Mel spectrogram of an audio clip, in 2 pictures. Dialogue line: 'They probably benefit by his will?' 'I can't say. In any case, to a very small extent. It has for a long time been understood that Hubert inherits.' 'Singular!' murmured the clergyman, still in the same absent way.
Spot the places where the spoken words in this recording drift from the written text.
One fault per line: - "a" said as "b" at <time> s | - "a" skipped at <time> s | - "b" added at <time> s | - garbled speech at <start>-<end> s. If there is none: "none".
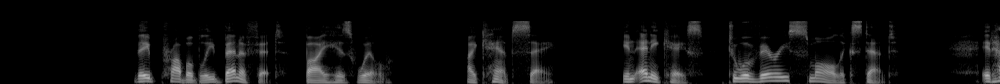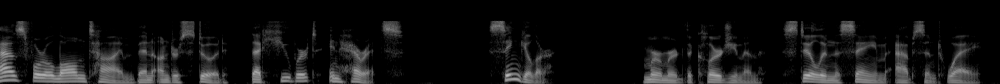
none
